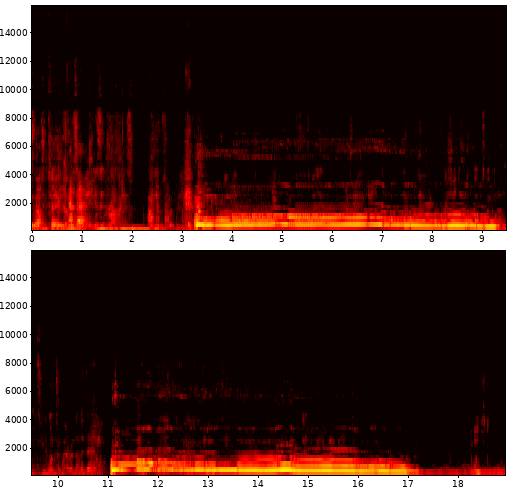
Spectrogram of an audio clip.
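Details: Siberian Husky howling back when teased about his chunky neck: two long sustained tonal howls, the first wavering and slowly falling, the second steadier and level, preceded by a woman's voice and brief music.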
